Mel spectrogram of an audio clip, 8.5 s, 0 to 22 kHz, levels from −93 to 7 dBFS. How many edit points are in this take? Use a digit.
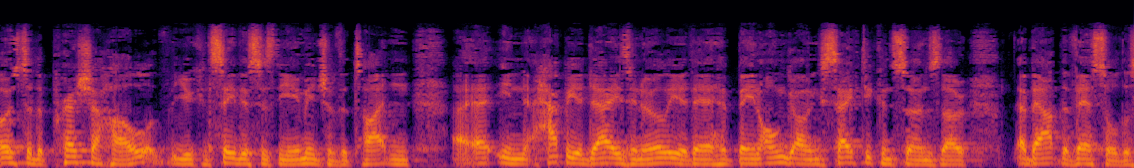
1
